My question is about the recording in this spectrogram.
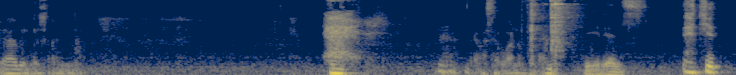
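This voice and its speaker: A man's voice: medium pitch, slow pace, vocal fry, a little hiss or hum, rough recording. A young Filipino man hosting a podcast, telling a story casually in mixed Tagalog and English with lots of fillers. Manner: animated, Taglish chatter with many fillers. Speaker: podcast host.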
